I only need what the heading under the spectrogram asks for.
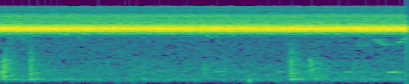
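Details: Shrill continuous drone of Christmas beetles (Anoplognathus) in the South African bush, never pausing or changing pitch, while faint clicks, taps and a soft distant chirp sit low underneath.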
